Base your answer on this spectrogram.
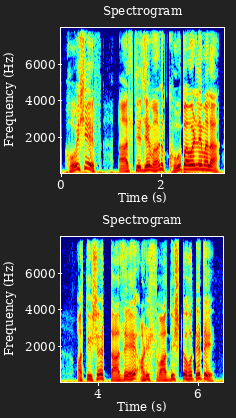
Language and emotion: Marathi, happy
